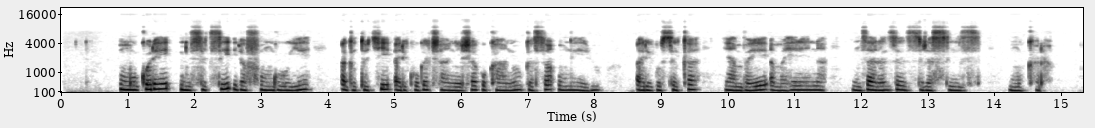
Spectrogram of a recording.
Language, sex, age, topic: Kinyarwanda, female, 18-24, finance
